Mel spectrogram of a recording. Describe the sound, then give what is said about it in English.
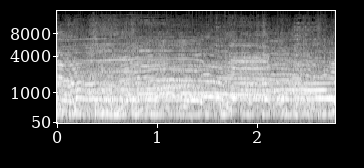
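A large crowd of protesters, some holding Mexican flags, screams and yells continuously at a protest facing lines of police, a dense wall of overlapping raised voices with shrill cries rising and falling throughout, loud and steady with no pauses. “The screaming and yelling is pretty normal, but people there with Mexican flags.”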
